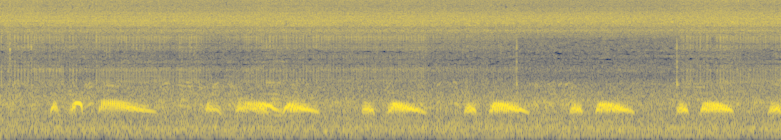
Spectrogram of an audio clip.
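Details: Moulting spotted dove decoy in a trapping contest with a wild dove lasting over two hours; mellow coos in short and long notes, uneven rhythm, over constant hiss.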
